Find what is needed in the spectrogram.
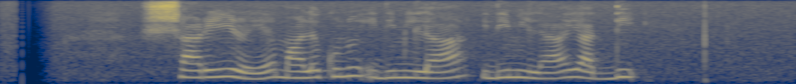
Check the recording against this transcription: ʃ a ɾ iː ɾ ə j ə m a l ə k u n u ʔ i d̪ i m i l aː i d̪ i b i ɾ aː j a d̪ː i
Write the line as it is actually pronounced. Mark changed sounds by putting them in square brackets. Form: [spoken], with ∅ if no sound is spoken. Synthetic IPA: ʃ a ɾ iː ɾ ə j ə m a l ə k u n u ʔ i d̪ i m i l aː i d̪ i [m] i [l] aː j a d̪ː i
